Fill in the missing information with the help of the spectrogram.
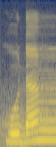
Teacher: Dimasukkan bunyi dalnya ke dalam bunyi mim serta membentuk suara yang mendengung. Hudam, cara bacanya ditahan dalnya sehingga membunyikan suara dan masuk ke huruf mim. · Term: idgham ma'al gunnah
